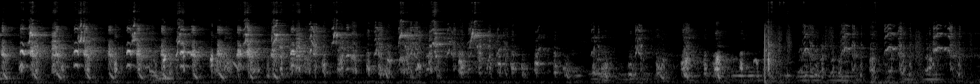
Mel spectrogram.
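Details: Chukar partridge giving rapid repeated clucking notes, roughly two per second, strong at first, then thinning into sparser, softer chuks with one sharp click.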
